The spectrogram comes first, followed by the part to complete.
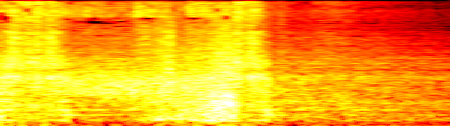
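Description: Noisy whooshing sound effects of an animated subscribe intro, swelling about a second in and then fading away.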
